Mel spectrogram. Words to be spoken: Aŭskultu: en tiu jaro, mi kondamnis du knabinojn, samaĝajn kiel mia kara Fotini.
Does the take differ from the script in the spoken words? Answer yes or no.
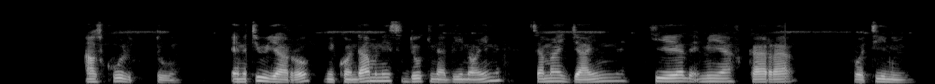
no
